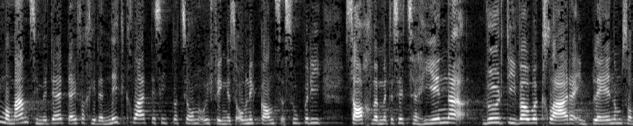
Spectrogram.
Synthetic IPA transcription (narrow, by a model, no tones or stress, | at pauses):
mːomæntsimiːɾdɛrtɛɪfɑχɪɾənɪtkʰχlæːrtəsit̪wɑt͡sjoːnʊɪfɪŋəsɔ̰ʊnɪt̚ɡ̥ɑnt͡səsubəɾi | sɑχʋɛnmədɑsjɪt͡səɦiɪnːə̰ | ʋøɾd̥iʋœwəkχlæːɾəɪmplɛːnʊmsɔ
